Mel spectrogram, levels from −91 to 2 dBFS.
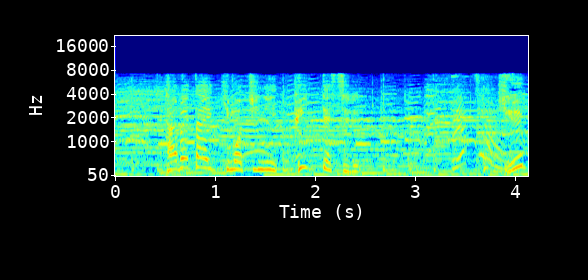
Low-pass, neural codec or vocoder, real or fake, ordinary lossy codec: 7.2 kHz; none; real; MP3, 64 kbps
